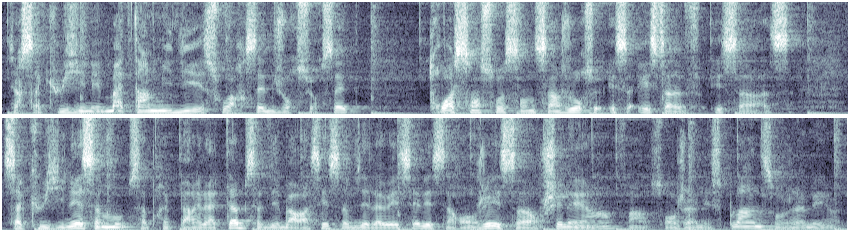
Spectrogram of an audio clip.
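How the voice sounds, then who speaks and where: Reflective man in his sixties, mellow tone. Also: mid-range voice, a little fast, soft background music. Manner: thoughtful, repeats words while searching for them. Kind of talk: reflective interview talk.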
